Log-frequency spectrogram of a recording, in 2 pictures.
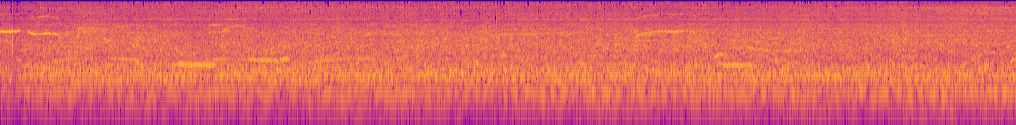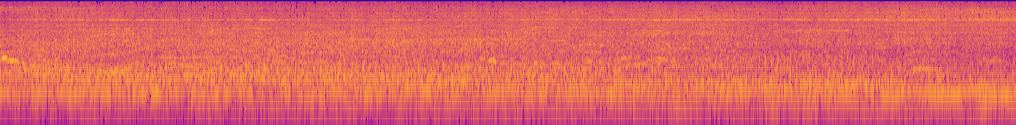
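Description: A band plays music through loud speakers.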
